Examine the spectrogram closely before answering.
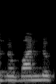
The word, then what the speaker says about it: Nabanna: early origins of the Nabanna Crafts Mela. I'm going to pronounce it the way we do here. So spelled N-A-B-N-N-A, but we say Nabanna.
